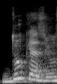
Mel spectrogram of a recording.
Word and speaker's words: d'occasion: Essa aqui tem o som do Z.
